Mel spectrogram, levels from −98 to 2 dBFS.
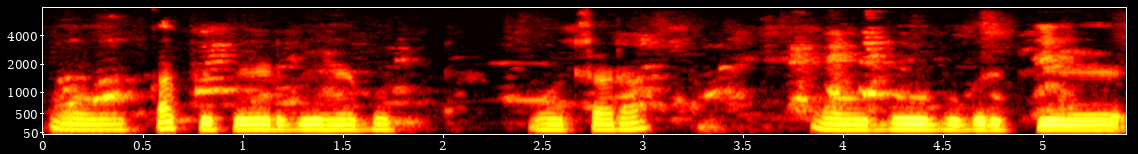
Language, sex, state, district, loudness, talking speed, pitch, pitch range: Rajasthani, male, Rajasthan, Churu, -19 LUFS, 135 wpm, 125 Hz, 120-135 Hz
